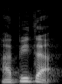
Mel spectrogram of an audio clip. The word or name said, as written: apita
